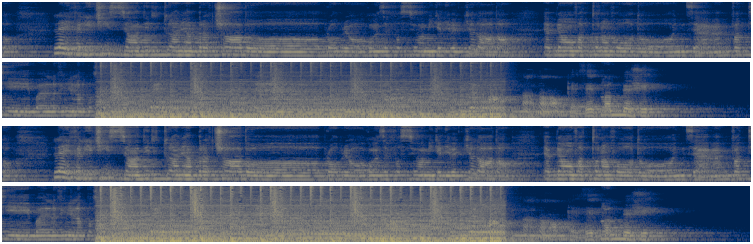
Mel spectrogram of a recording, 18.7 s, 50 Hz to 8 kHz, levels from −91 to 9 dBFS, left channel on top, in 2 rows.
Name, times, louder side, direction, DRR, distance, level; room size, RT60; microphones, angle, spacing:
voice 1, 0.0-14.6 15.1-16.4 16.8-17.2, right 1 dB, 30° right, -1 dB, 1.5 m, -35 dB
sound 1, 10.5-15.7, right 6 dB, 70° right, 0.4 m, -24 dB
voice 2, 15.9-17.4, left 2 dB, 90° left, 3 dB, 1.2 m, -35 dB
12.0 x 6.6 x 8.8 m, 1.5 s
head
